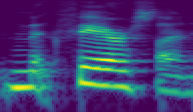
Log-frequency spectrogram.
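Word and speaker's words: MacPherson: But there's someone I want you to become familiar with, and that is Kevin McPherson. It's spelled M-A-C-P-H-E-R-S-O-N.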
